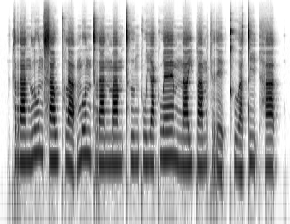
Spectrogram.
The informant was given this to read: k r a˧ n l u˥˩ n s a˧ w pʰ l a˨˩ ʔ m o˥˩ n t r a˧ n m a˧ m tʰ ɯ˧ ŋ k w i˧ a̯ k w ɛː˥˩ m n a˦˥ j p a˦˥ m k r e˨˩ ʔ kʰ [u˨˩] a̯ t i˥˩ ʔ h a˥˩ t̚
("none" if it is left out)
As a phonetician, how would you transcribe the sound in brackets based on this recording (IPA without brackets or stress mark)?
u˨˩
